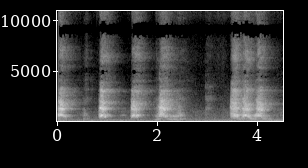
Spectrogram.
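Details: Male Keeshond in a backyard, a dog said to bark nonstop at times: five loud, harsh barks spaced irregularly across a few seconds, each a short broadband burst with quiet gaps between.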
